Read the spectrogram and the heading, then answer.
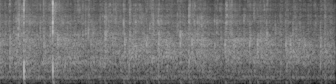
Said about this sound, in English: Can we applaud all the moms this morning? Just applaud. Thank you for all you do.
